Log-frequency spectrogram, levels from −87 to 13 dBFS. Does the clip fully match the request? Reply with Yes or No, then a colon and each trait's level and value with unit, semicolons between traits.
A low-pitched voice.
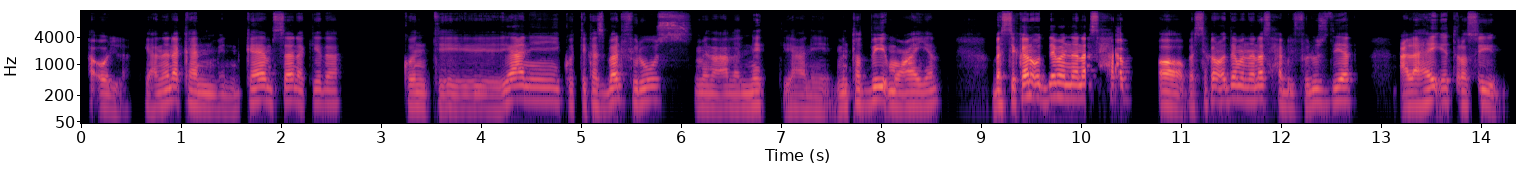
Yes: low, 130 Hz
